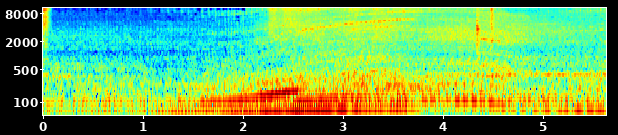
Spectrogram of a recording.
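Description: A heavy truck engine revs up as the truck pulls away again.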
